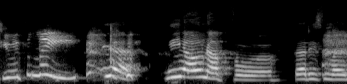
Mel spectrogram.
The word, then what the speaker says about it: Aunapu: Yeah, Ly Aunapu. That is my name. I know. I added too much of a poo on the end.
